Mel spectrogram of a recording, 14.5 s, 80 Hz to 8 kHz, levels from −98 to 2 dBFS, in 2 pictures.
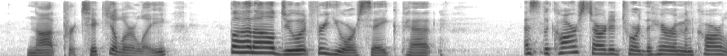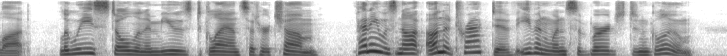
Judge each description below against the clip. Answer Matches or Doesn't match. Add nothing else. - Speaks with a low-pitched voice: Doesn't match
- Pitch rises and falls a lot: Matches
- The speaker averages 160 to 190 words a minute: Doesn't match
